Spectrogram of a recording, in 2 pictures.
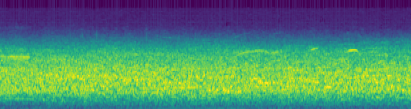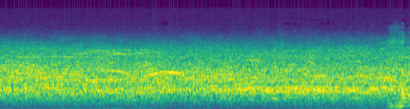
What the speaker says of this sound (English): The crowd calling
